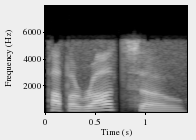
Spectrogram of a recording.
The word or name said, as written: paparazzo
